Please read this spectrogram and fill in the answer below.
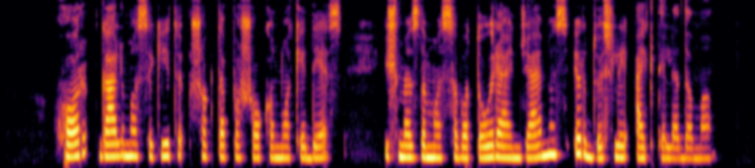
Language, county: Lithuanian, Kaunas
